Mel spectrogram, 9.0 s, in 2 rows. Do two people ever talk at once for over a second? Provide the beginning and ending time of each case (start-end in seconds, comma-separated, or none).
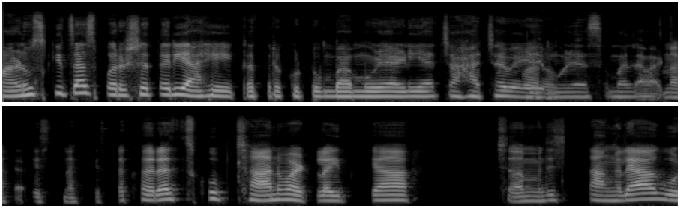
none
